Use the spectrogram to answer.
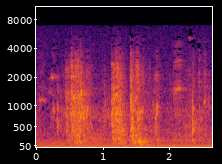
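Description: A door opens and closes, making a few dull wooden clunks and scrapes spread across a couple of seconds with no talking over them.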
